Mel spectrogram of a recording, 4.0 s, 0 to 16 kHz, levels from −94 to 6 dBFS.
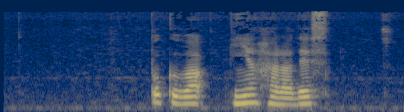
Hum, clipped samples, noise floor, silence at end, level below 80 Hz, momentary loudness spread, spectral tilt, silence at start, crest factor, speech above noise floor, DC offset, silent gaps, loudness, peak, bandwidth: none; under 0.1%; -61 dBFS; 0.75 s; -62 dBFS; 8 LU; -5.5 dB/octave; 1.5 s; 18 dB; 40 dB; under 0.1%; none; -23 LUFS; -8 dBFS; 11.5 kHz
